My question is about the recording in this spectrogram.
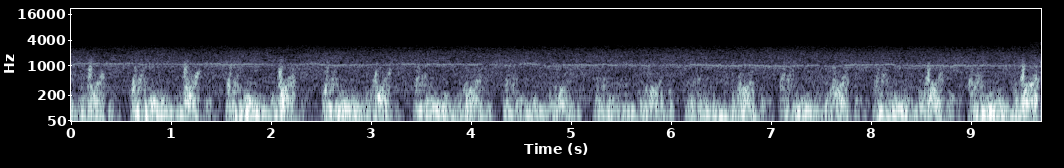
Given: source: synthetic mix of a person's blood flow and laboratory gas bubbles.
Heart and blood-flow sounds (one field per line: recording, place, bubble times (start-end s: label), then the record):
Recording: Doppler ultrasound of blood flow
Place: precordium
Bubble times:
9.58-9.71 s: bubbles
From the record:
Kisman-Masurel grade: 223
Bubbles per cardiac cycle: several, 3 to 8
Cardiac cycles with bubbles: 10 to 50%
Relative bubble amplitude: loud (0.450 to 0.775)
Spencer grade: 2 (many but less than half of the cardiac periods contain bubble signals, singularly or in groups)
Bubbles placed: anywhere in the cardiac cycle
